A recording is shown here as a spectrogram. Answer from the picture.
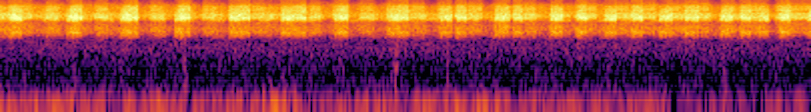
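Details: Cicadas singing in midsummer in a Greek pine forest: a dense, high-pitched buzzing chorus pulsing in quick, fairly regular throbs, roughly three per second, with no other sounds.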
